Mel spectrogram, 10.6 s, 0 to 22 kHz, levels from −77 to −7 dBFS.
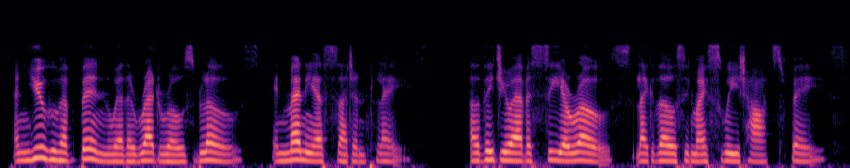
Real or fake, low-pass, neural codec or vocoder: real; 7.2 kHz; none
